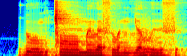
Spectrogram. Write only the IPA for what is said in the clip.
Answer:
ɗuːmǀõːm ə̃ləs βəŋʎə vɨs

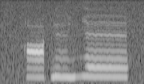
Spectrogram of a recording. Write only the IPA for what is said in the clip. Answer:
qɑɠẽʎɛ

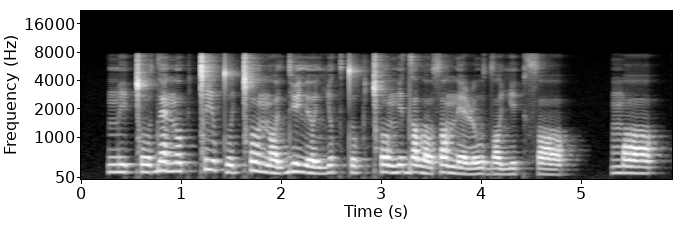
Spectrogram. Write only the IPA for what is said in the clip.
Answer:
mi˨˩ ǀu˨˩˦dɛ˥˧no˥˧k ǀi˥˧ tʷi˨˩ǀʰo˥˧ nɔ˨˩˦lʲdy˥˧lʲo˨˩lʲ ʎo˥˧ktu˨˩˦kǀʰo˥˧ŋi˥˧ di˥˧lˠo˨˩˦sɔ˥˧ ne˨˩ ɭu˨˩dɔ˨˩ʎi˨˩ksɔ˨˩ | mɔ˨˩

